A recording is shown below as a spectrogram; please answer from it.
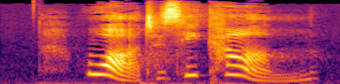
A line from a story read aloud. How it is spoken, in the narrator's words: cried Alicia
